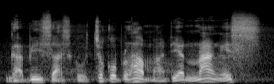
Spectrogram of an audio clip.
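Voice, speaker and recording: Male pastor, unhurried emphatic sermon, mid-pitched voice, echoing church hall. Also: animated, fairly bright tone, husky. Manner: emphatic, with sudden pitch jumps on key words.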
